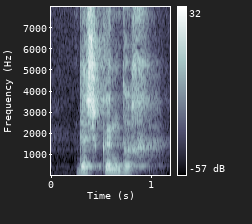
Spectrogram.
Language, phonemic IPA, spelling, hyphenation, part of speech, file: Dutch, /dɛsˈkʏn.dəx/, deskundig, des‧kun‧dig, adjective, Nl-deskundig.ogg
- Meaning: highly capable, expert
